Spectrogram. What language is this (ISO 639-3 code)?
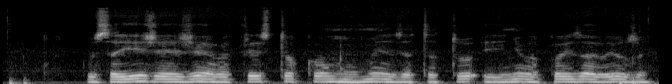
kin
